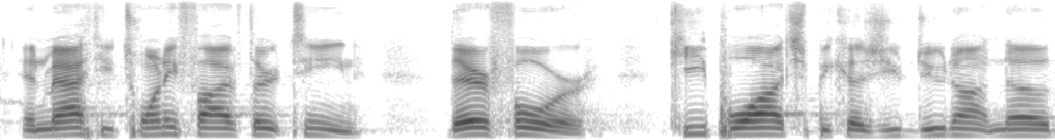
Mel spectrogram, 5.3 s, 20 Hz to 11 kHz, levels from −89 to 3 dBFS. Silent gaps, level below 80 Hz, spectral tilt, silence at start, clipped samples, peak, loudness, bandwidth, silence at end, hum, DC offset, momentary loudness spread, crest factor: none; under -90 dBFS; -4 dB/octave; 0.1 s; under 0.1%; -16 dBFS; -35 LUFS; 11 kHz; 0 s; none; under 0.1%; 14 LU; 20 dB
